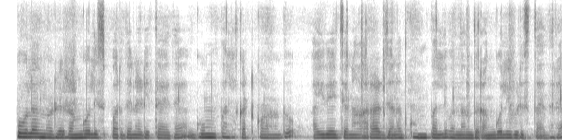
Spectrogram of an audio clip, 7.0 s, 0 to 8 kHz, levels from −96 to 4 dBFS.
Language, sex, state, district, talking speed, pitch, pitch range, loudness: Kannada, female, Karnataka, Chamarajanagar, 145 wpm, 170 Hz, 165-180 Hz, -35 LUFS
